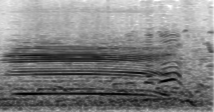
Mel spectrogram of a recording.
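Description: A calf's single long, high moo, held at a steady pitch for over a second, then falling and breaking off near the end.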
